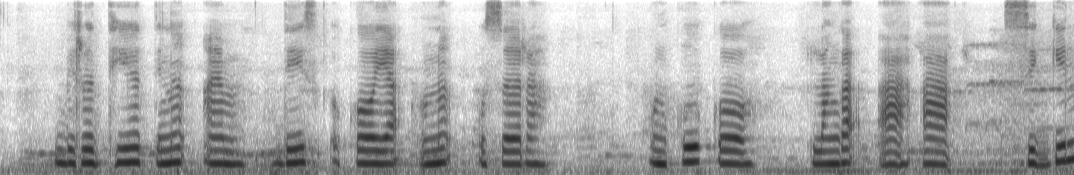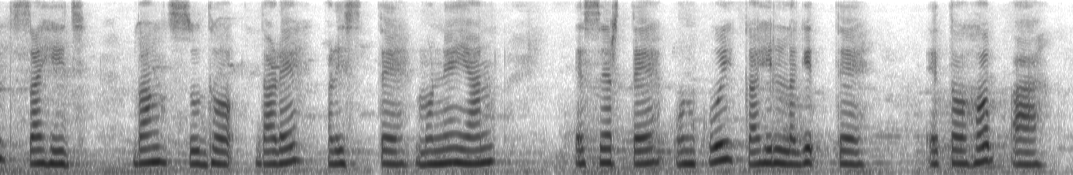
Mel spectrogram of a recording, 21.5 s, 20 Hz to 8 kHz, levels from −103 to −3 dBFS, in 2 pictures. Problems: background sounds at intervals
